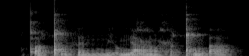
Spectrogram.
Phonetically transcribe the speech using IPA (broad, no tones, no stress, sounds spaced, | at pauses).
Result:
qʼ ʊ ǃʼ õ θ ɛ nː i ʊ̯ ŋ e ʕ õ ħ ʊ ǃʼ ũ ʔ a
